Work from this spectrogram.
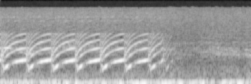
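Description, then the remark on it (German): A car alarm wails in rapid repeating up-and-down sweeps, about six quick cycles, then cuts off, leaving a low engine-like rumble underneath. No one speaks. “Seien Sie doch so nett und sagen Sie Ihrem Gorilla, er soll die Alarmanlage abstellen.”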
